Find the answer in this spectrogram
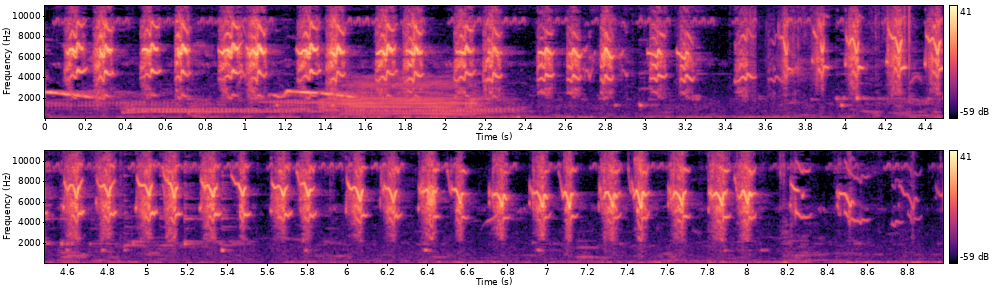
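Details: Brown myna, a mother working hard to raise her chicks, gives harsh, gurgling calls at the start, then thin, high chips repeated about two or three times a second until the end.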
